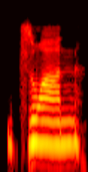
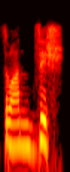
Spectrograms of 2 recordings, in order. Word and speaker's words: zwanzig: Okay, when we have Z-I-G, okay, you can pronounce it as zig or zish. Both the ways it is fine. Southern Germany, it will be like zwanzig. Some part of Germany, they read it as zwanzig. But both the pronunciations are absolutely fine.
